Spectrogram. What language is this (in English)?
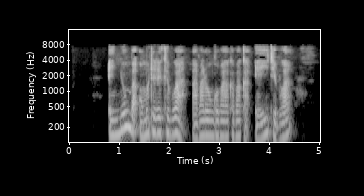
Ganda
